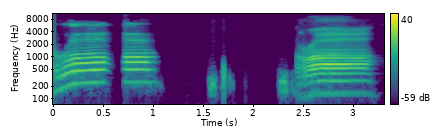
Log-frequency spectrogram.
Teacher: আর র বললে জিহ্বার আগার পিঠটা খালি উপরের দিকে লাগবে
